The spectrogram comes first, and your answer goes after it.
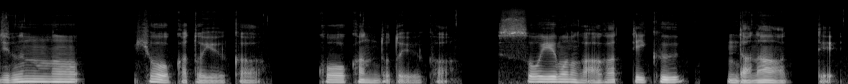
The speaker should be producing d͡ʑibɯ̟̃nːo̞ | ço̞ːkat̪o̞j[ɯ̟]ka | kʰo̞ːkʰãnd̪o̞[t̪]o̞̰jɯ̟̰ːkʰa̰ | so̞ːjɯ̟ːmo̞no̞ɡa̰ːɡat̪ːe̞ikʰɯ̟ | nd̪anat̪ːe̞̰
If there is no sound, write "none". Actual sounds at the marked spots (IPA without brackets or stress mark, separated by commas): ɯ̟ː, t̪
